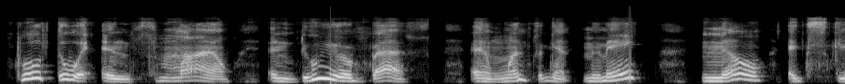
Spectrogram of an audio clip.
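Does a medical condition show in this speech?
Yes: spinocerebellar ataxia.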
